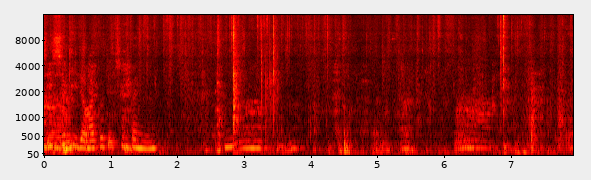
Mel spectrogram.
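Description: Small dogs whine and yelp excitedly.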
